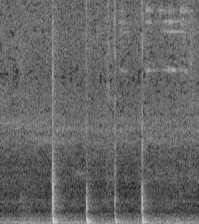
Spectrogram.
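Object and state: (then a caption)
Hollow-sounding baked soda bread. The bottom of a finished Irish soda bread loaf is tapped four times, giving short, dull, low thumps that die away almost instantly over a faint steady hum. The hollow sound shows the loaf is baked through, though its bottom looks a little overdone, and it looks done when cut open.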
